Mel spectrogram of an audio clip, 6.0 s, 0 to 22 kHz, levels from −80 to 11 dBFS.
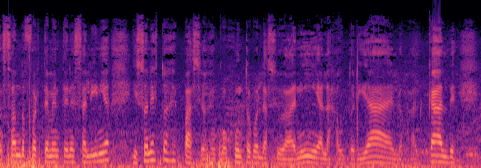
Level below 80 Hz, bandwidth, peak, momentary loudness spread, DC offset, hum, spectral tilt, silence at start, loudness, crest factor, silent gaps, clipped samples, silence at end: -20 dBFS; 16 kHz; 0 dBFS; 6 LU; under 0.1%; none; -5.5 dB/octave; 0 s; -14 LUFS; 12 dB; none; 0.2%; 0 s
